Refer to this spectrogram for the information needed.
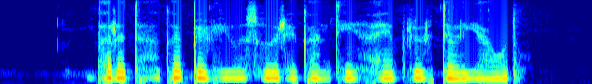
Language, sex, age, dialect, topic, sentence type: Kannada, male, 25-30, Dharwad Kannada, agriculture, question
